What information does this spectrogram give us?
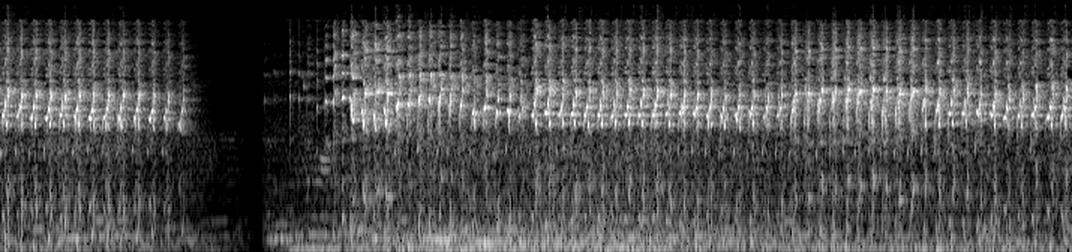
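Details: Lovebird champion long trill used as a lure for other birds: a high, rapid, continuous chattering trill pulsing several times a second, broken by a brief gap of silence before resuming steadily.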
